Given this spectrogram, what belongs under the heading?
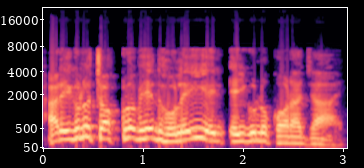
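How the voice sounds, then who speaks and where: A man with a Bengali accent giving a devotional sermon, slow and insistent, repeating phrases and singing verses. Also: high voice, sing-song, a little mellow, highs cut off. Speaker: spiritual teacher.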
